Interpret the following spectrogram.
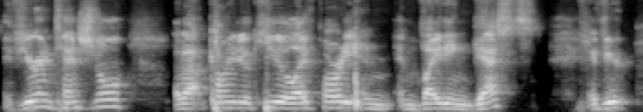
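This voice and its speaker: A man's voice: a little high, brisk. A man giving a motivational training talk to his sales team, emphatic and repetitive. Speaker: team leader.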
